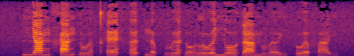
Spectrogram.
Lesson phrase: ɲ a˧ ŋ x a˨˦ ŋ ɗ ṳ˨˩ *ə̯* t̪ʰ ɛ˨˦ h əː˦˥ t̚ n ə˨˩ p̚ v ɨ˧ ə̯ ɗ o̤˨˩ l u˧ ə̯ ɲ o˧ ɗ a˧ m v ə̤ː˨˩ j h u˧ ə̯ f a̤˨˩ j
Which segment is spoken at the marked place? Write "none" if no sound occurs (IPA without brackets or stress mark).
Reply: ə̯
